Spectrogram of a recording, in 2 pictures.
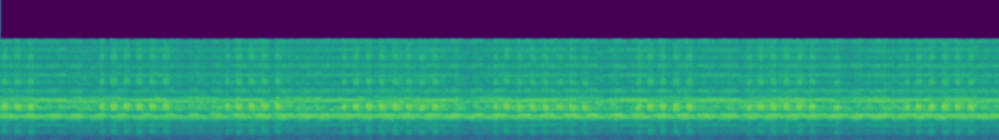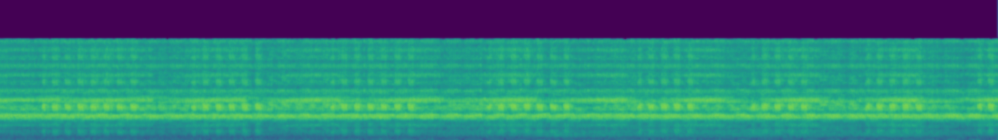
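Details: Many autumn insects sing together in a Japanese garden towards dawn: a dense, continuous high ringing band with pulsed trills layered over it, steady throughout, no other clear sounds.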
